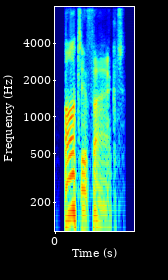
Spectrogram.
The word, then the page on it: artefact: British English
